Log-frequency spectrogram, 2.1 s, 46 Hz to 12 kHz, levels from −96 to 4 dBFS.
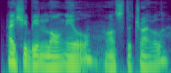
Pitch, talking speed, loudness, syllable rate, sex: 90 Hz, 225 wpm, -21 LUFS, 6.1 syllables/s, male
